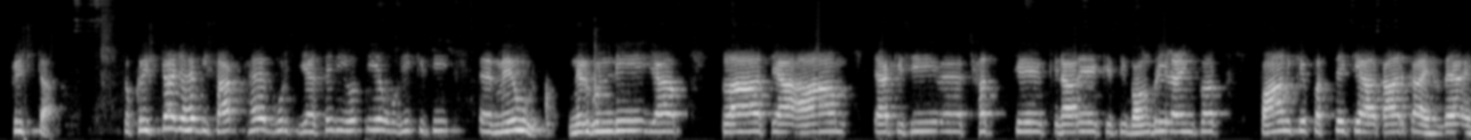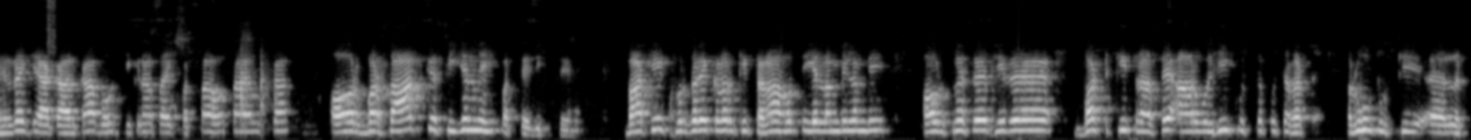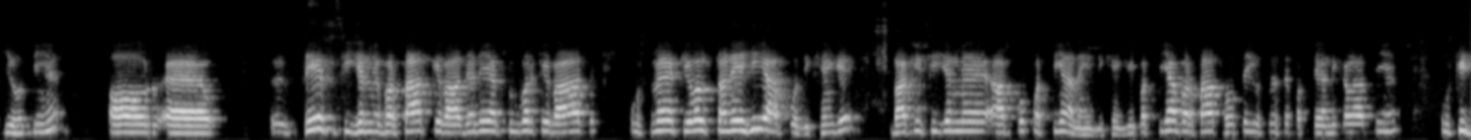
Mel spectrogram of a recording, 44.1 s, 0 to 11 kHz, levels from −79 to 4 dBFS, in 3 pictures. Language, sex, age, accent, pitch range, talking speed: Hindi, male, 50-69, native, 195-230 Hz, 165 wpm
